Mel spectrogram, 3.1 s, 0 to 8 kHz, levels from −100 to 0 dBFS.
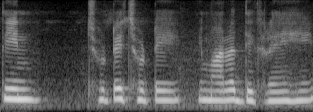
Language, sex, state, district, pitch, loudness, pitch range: Hindi, female, Bihar, Araria, 220 Hz, -27 LUFS, 210-230 Hz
